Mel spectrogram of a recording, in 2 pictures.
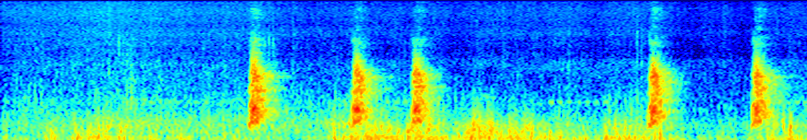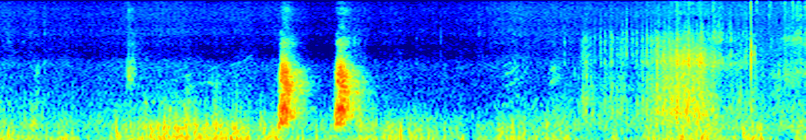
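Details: Six-year-old female silver Poodle in Namyangju, South Korea, scared of pillars, barks repeatedly: seven sharp, clipped barks, mostly in pairs, spread over about nine seconds, with rustling and low household noise between them.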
